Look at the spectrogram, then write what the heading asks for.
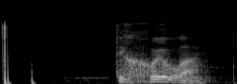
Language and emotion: Russian, angry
